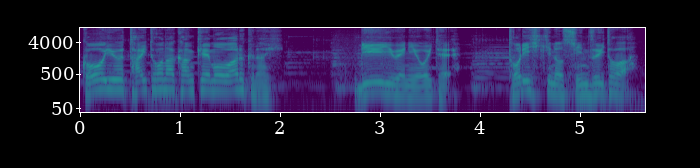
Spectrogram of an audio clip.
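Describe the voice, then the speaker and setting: An actor voicing a composed, learned gentleman in an anime game, formal, patient and measured. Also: medium pitch, soft background music, close to an everyday voice.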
